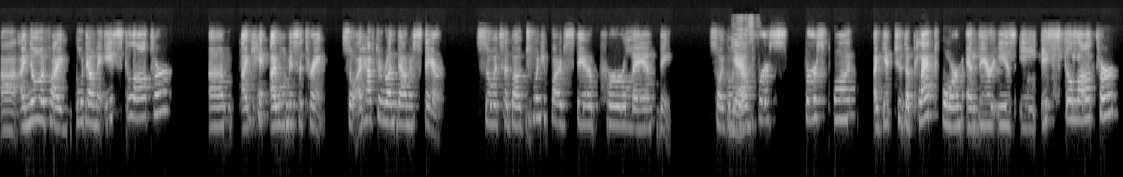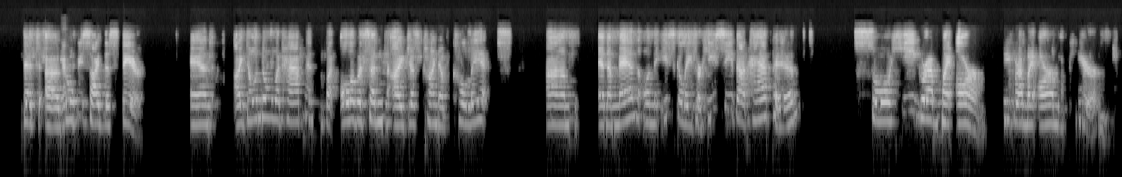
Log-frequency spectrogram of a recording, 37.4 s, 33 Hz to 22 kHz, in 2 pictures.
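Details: Adult woman with foreign accent syndrome since July 2010, onset after an event that year; her accent shifts between varieties; she also has memory, number and comprehension deficits; foreign accent syndrome.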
